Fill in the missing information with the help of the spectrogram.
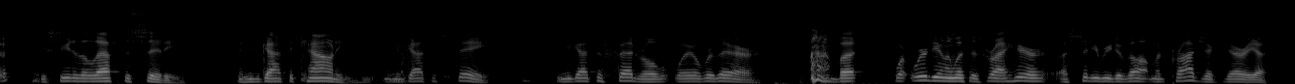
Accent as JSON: {"language": "English", "town": "Roseland", "country": "United States", "said": "I'm from Roseland."}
